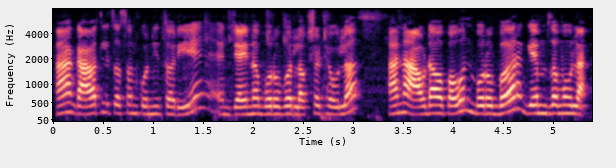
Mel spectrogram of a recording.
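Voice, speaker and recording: A woman's voice: medium pitch, steady tone, moderate pace, lo-fi sound, slight background noise, lightly acted. A woman voicing a practical village mother in a cartoon, gossipy and advising, repeating herself in a Varhadi Marathi accent. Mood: gossipy, concerned. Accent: Varhadi Marathi from Vidarbha. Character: practical, reassuring village mother of a married daughter. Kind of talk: colloquial cartoon dialogue.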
